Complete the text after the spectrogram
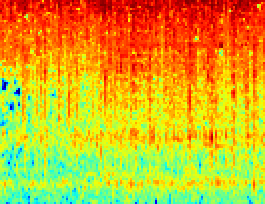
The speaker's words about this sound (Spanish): Suena que se están friendo unas papas fritas, unos boquerones, pero no, es una comunidad de miles de gusanos en un terrario, inquieta, pero poco más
